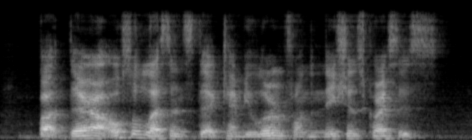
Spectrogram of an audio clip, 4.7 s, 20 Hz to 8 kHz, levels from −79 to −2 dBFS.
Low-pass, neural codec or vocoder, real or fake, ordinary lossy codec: 7.2 kHz; vocoder, 24 kHz, 100 mel bands, Vocos; fake; none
